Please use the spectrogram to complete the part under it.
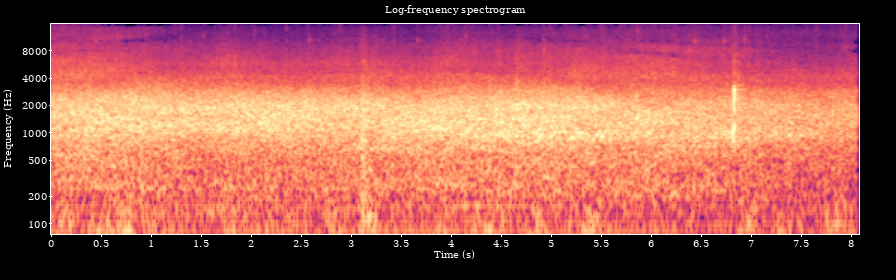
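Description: A car drives past close by and fades away.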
